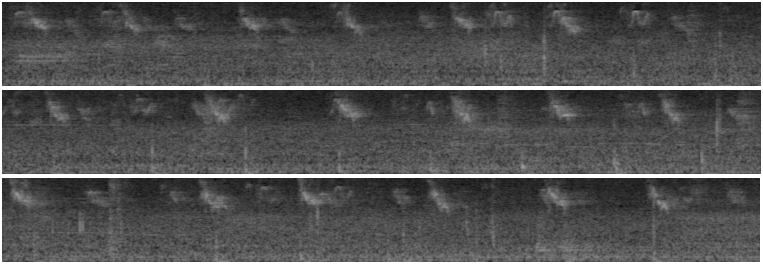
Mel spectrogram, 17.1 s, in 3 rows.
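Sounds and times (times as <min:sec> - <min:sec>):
low outdoor rumble: 0:00.0 - 0:17.0
small birds chirping: 0:00.0 - 0:17.0
footsteps: 0:03.6 - 0:16.7.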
